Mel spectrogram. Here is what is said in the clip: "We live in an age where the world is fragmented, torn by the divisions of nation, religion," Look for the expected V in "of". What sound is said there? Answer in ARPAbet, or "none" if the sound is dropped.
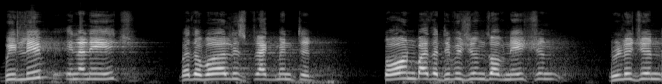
V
